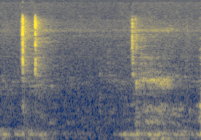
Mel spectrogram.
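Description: Near silence broken by two quick computer mouse-button clicks about a tenth of a second apart, a double-click, about a quarter second in. A faint short sound follows near the end.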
